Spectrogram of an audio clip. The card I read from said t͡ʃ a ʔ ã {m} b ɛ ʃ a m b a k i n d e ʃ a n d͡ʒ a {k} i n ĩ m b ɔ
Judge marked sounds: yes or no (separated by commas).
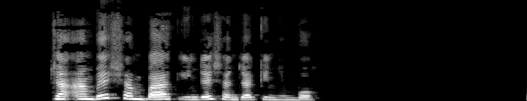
yes, yes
